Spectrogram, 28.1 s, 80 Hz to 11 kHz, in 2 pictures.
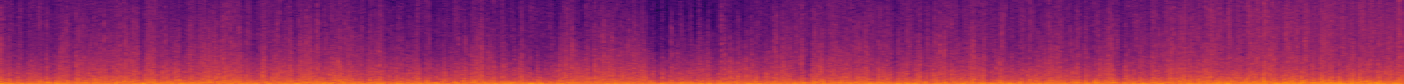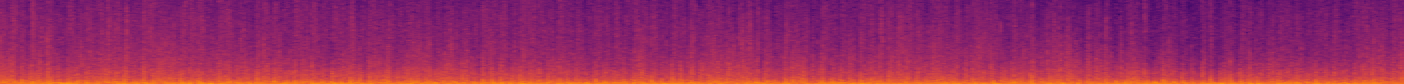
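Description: LMS Black Five 4-6-0 steam locomotive no. 45379 working a train, heard at close range from the coach coupled behind it. A steady din of the engine and wheels on rail, with wind buffeting the microphone.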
